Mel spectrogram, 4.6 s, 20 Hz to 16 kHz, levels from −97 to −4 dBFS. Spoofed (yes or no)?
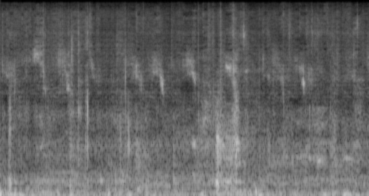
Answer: yes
